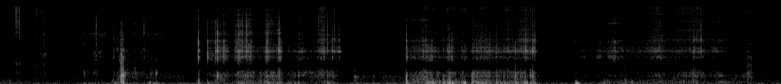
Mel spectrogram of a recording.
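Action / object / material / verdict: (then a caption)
scrape / small carved wooden box / wood / none. Long nails scratch across the carved pattern of a small, hollow, hand-carved brown wooden box held in the hand. Bursts of dry, bright rasping alternate with quieter pauses, punctuated by sharp ticks and clicks. A faint hollow resonance sits under the scratching.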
